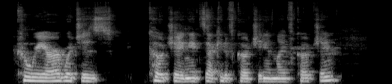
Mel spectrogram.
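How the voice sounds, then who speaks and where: A woman with a normal speaking voice talks at a fairly low pitch and with ordinary pitch variation. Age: 50s. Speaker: executive and life coach. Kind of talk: radio interview.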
